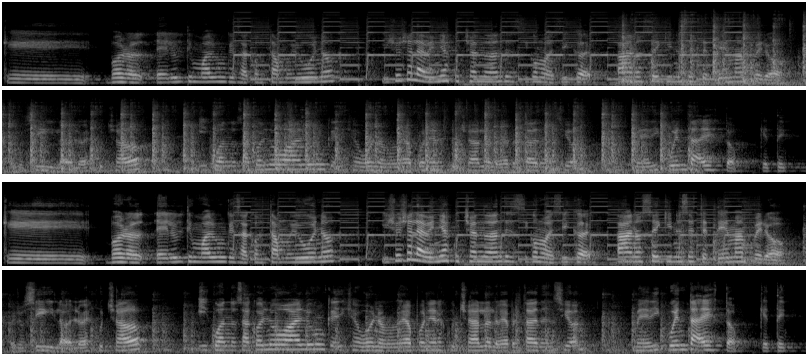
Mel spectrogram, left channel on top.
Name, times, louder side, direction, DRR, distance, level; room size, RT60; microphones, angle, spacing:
voice 1, 0.0-3.3 3.8-9.5 10.0-13.9 14.3-15.9, right 4 dB, 30° right, 14 dB, 0.4 m, -29 dB
sound 1, 2.3-7.6, left 1 dB, ahead, 0.7 m, -36 dB
sound 2, 4.6-10.1, equal, 50° left, 0.9 m, -53 dB
sound 3, 6.1-15.1, left 6 dB, 85° left, 0.4 m, -35 dB
9.4 x 7.6 x 5.7 m, 1.0 s
head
